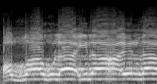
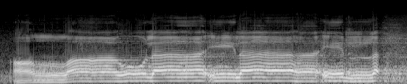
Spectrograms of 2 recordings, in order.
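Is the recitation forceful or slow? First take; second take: forceful; slow. First: It is recited loudly and forcefully. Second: It is recited slowly and weakly. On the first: The reciter is serious. The speaker calls it right. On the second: The reciter does not sound serious. The speaker calls it wrong. "baca slow"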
